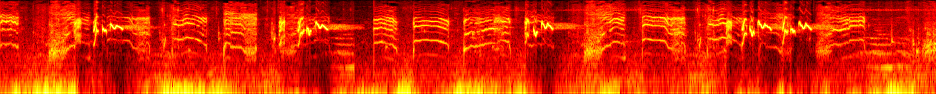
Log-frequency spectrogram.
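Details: Sooty-headed bulbul (kutilang) 'kejepit' pinched distress call, used as a lure for wary bulbuls: harsh, raspy screeches with stacked harmonics in rapid bursts, mixed with short clear whistled notes, with a low rumble underneath.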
